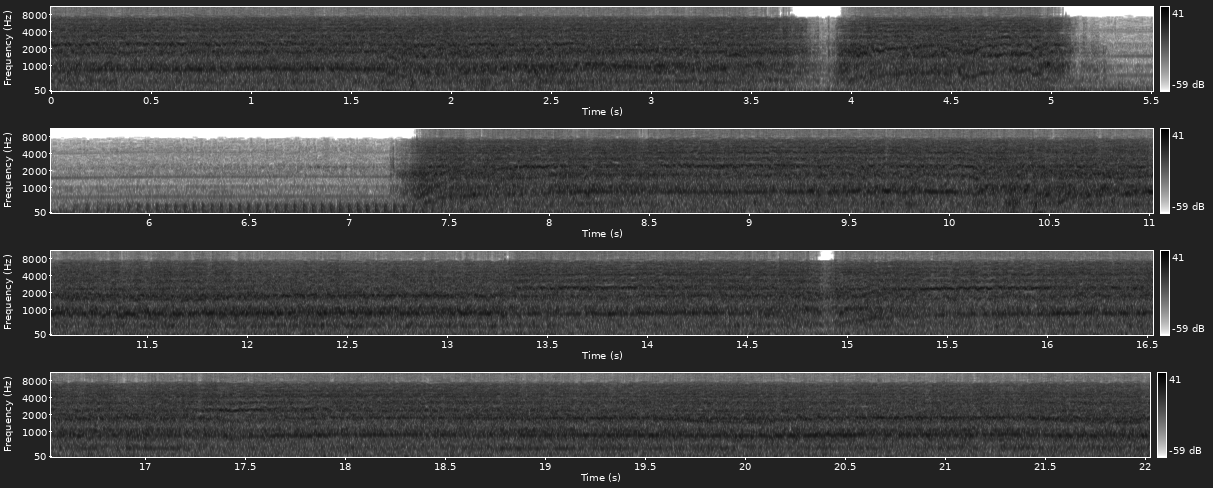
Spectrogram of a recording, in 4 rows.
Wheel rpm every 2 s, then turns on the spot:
220, 200, 80, 50, 210, 210, 230, 190, 230, 230, 230.
none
